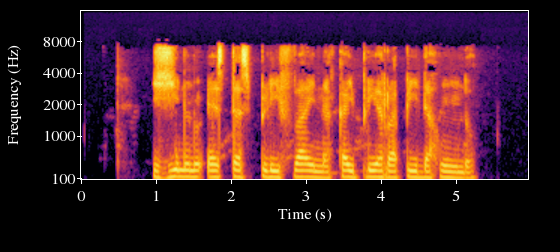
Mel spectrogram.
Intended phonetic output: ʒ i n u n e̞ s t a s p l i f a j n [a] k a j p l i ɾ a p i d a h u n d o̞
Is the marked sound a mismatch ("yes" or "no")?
no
